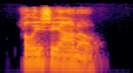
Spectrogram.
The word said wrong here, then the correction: Felicio: That's not his name. It's Cristiano Felicio.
